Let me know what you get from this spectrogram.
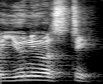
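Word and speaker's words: university: यू, यू देखने में तो क्या है वावल है, जिस तरह यूरो में ई वावल है, बट इसकी आवाज जो उच्चारण होगा वो य से होगा। यूनिवर्सिटी, यूनिवर्सिटी, यूनिवर्सिटी में यह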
